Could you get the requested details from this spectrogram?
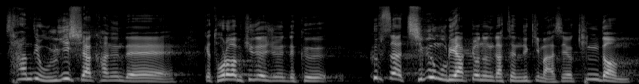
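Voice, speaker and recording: A man in his thirties, a youth pastor, telling funny stories in a lively sermon in a large church. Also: high voice, fast. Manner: animated, joking, acts out scenes. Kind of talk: storytelling sermon. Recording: long hall reverb.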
